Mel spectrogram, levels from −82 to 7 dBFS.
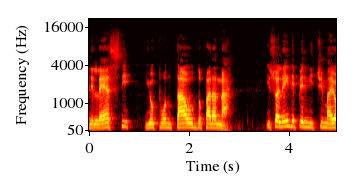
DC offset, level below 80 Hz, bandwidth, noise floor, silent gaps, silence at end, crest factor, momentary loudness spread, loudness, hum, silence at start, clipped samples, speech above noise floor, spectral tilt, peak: under 0.1%; -62 dBFS; 13 kHz; -66 dBFS; none; 0 s; 18 dB; 15 LU; -20 LUFS; none; 0 s; under 0.1%; 47 dB; -6 dB/octave; -2 dBFS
